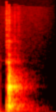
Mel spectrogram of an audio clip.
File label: Wood Impact; Phasmophobia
